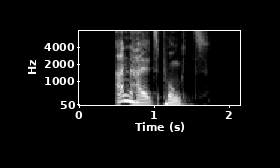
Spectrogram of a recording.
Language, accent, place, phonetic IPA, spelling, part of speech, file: German, Germany, Berlin, [ˈanhalt͡sˌpʊŋkt͡s], Anhaltspunkts, noun, De-Anhaltspunkts.ogg
- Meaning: genitive singular of Anhaltspunkt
